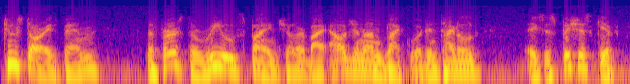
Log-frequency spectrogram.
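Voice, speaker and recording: A man narrating thriller stories in a measured, theatrical 1950s radio reading style. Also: medium pitch, big pitch swings, slightly rough. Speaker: story narrator. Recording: muffled 1950s radio recording with hiss.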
